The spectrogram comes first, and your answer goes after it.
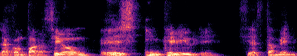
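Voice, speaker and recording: A man's very deep, low voice, somewhat breathy. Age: 60s. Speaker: underwater documentary filmmaker. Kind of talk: webinar talk.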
